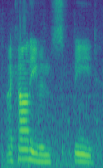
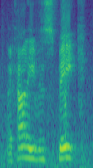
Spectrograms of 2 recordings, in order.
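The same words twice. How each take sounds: First: Said in the usual way. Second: "speak" pushed up high and louder, said right this time; speak corrected. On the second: Shown as a demonstration. Correcting himself to "speak" with a louder, higher word. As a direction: lands on "speak" with a rising, louder fix after "speed".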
